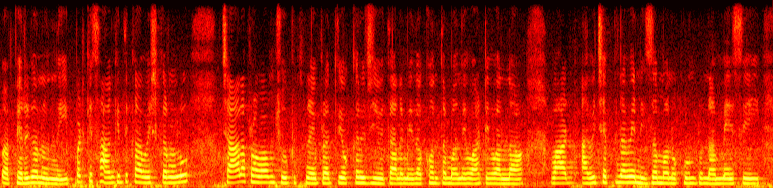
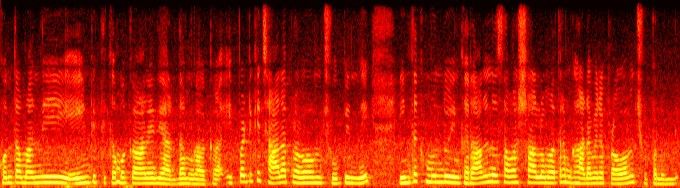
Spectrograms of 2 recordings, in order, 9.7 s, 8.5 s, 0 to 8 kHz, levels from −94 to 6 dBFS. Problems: none marked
